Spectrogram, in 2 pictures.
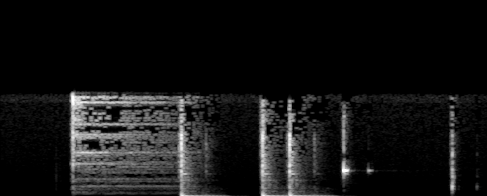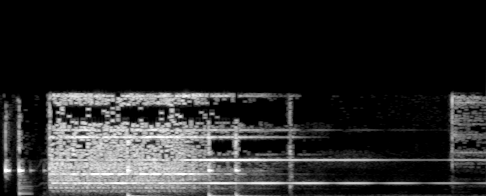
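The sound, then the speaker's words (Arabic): A telephone bell rings with bright metallic tones, first in a few sharp, separate strikes and then in a longer, sustained jangling ring. Nobody speaks over it. “حد يرد على التليفون.”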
